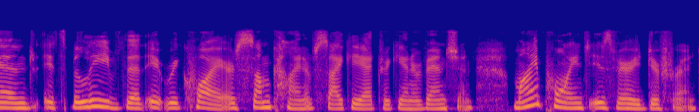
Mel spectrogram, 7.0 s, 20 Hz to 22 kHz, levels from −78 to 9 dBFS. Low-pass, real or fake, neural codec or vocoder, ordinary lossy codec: 7.2 kHz; real; none; Opus, 32 kbps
